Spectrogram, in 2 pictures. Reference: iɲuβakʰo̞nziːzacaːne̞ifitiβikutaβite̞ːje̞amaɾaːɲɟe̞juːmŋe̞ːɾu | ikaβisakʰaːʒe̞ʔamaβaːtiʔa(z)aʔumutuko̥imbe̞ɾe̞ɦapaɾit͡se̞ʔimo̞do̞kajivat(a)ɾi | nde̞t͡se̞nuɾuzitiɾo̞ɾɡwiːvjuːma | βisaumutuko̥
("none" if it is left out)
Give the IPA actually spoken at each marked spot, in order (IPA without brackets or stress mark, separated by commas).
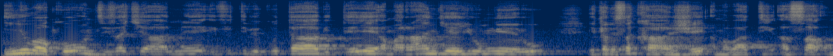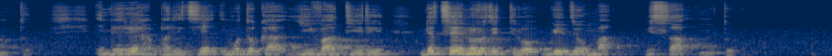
s, i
